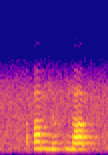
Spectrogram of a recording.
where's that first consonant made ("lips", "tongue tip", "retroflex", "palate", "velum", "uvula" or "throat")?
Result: throat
